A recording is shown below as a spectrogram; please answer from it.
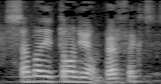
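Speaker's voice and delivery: ordinary talk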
